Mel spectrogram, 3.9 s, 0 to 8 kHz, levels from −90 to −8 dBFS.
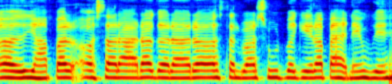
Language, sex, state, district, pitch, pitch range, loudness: Hindi, female, Chhattisgarh, Bastar, 240 Hz, 235-245 Hz, -13 LUFS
